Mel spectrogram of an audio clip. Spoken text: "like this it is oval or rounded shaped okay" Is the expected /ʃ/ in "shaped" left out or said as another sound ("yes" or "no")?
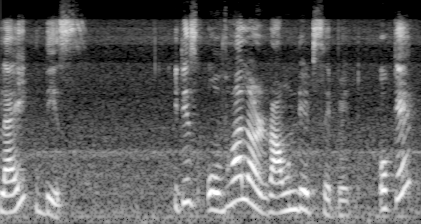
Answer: yes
